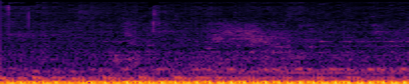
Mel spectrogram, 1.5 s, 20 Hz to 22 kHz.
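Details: 1994 Cadillac DeVille after power steering pump and lines replacement, heard at the rear in rain: steady, even low tailpipe rumble with no misses, puffs or rattles; exhaust healthy at smooth idle.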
